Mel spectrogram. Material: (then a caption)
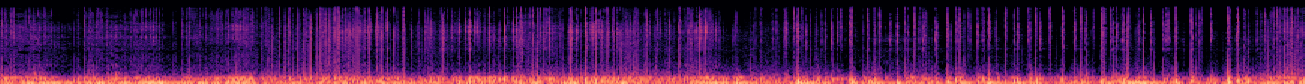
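Knit fabric. Long blue acrylic nails on both hands scratch a white knitted fabric cover stretched over a rounded microphone head. The result is a dense, continuous, deep and muffled rumbling scrape, broken by rapid bright crackles and ticks as the nails catch on the knit.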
